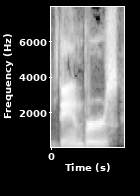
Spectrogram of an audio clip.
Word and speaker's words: Danvers: I went to school in Danvers, which most of you would pronounce Danvers, which is actually Salem Village, which is where the witches lived.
